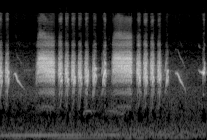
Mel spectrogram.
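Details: Caged long-tailed shrike after its moult, recorded for training other birds: loud, harsh buzzy bursts followed by rapid chattering series of clipped notes, plus a few thin downslurred whistles over a low background hum.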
